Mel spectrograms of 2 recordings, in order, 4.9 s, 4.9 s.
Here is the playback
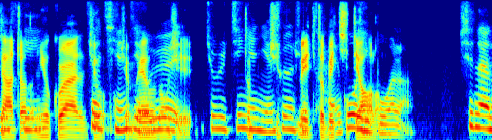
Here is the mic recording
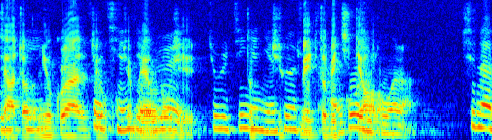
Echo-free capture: No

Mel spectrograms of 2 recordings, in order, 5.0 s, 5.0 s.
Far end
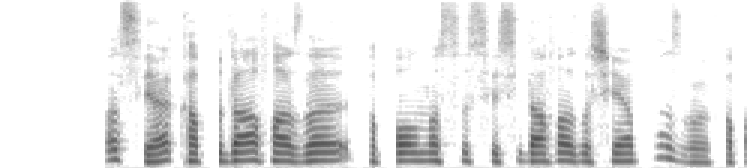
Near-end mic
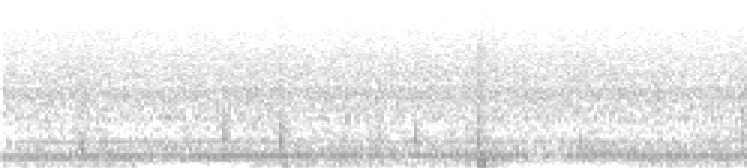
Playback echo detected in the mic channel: No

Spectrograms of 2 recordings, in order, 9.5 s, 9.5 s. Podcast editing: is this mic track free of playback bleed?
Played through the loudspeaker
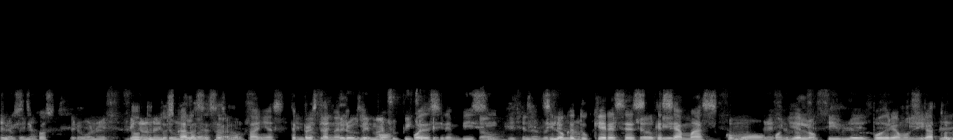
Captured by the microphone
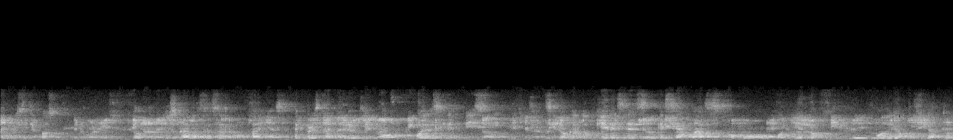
No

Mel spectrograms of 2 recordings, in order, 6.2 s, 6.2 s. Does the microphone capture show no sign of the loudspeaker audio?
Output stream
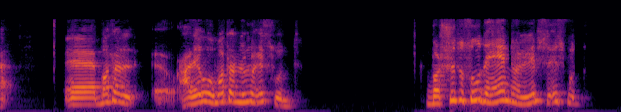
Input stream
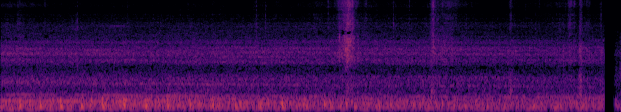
Yes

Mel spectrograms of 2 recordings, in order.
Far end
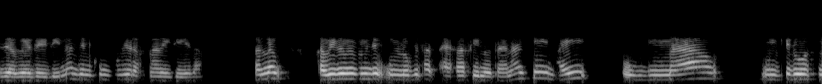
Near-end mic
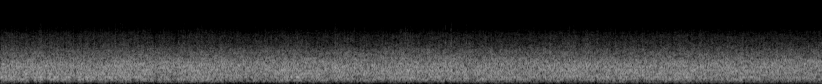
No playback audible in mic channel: Yes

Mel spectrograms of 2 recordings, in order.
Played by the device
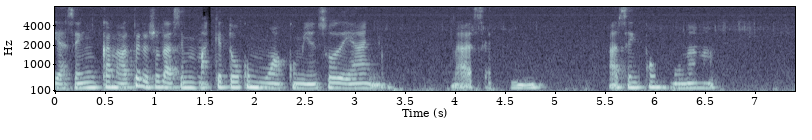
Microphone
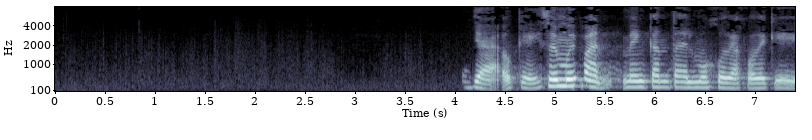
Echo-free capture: Yes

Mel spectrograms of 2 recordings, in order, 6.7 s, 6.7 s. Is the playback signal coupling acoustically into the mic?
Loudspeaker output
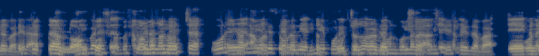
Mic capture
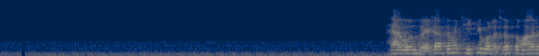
No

